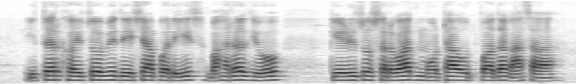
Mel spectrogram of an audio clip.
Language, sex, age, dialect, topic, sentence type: Marathi, male, 18-24, Southern Konkan, agriculture, statement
